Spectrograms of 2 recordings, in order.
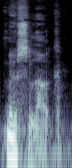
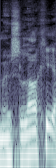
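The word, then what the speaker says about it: Moosilauke: we decided to climb musa luck I could get in the name wrong I keep saying most lucky I believe it's Musa luck and it's one of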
